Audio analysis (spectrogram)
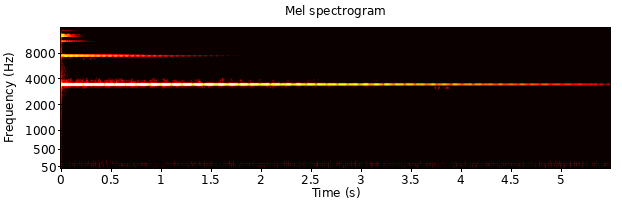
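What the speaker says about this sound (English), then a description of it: "that invitation of the bell to sing or to sound" A meditation bell struck once at the start of a mindfulness session, its clear high tone ringing out alone and slowly fading over several seconds.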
